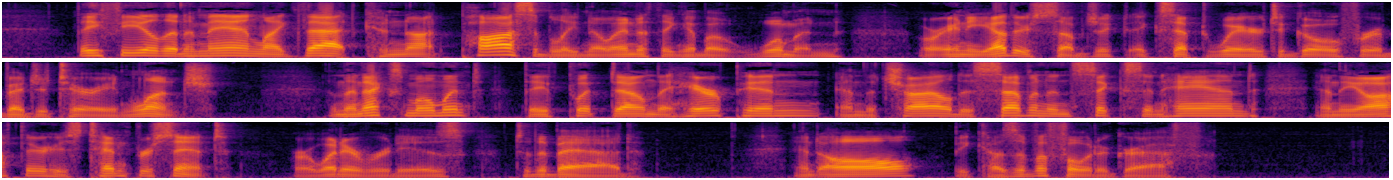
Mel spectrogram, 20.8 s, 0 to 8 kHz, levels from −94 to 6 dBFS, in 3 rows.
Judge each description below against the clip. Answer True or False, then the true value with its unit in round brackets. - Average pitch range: False (6.6 semitones)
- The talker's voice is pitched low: True (105 Hz)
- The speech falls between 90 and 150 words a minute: False (185 wpm)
